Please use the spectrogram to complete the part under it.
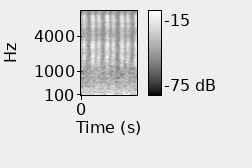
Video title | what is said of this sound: James May Builds A 1957 Telephone - The Reassembler - S1E02 | you can hear that little noise can you hear that sound of Department that's that is the sound of carbon granules inside there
